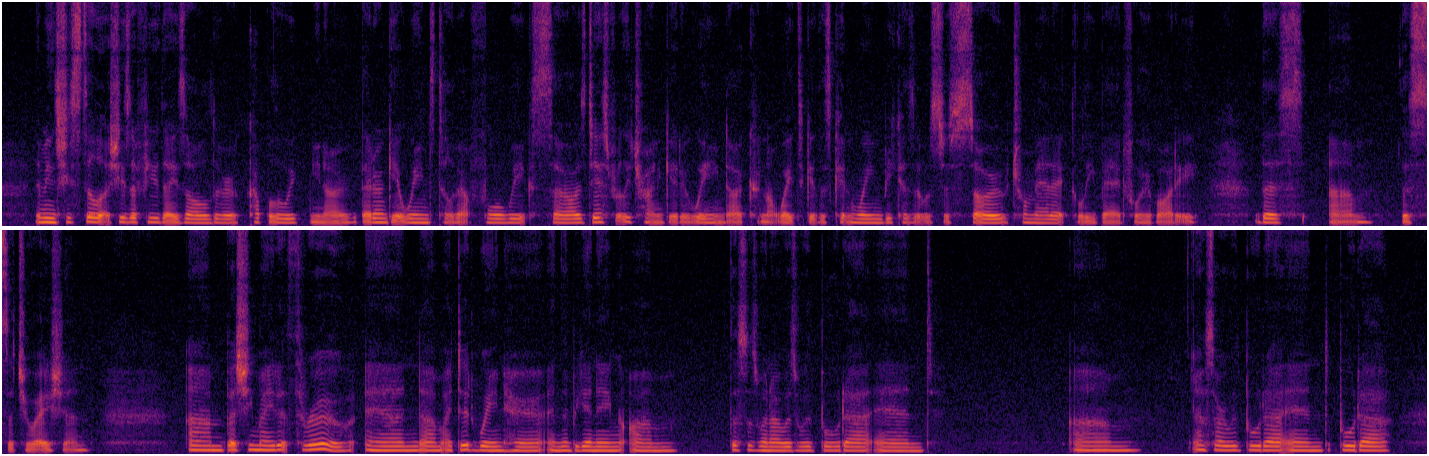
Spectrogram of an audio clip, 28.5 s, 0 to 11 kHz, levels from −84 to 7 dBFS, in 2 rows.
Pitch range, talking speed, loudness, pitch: 185-210 Hz, 185 wpm, -29 LUFS, 195 Hz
